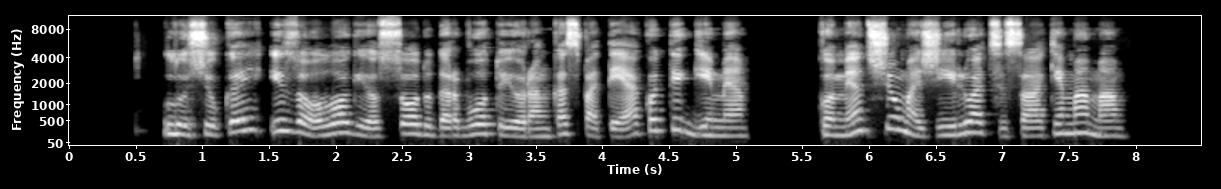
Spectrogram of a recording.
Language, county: Lithuanian, Telšiai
